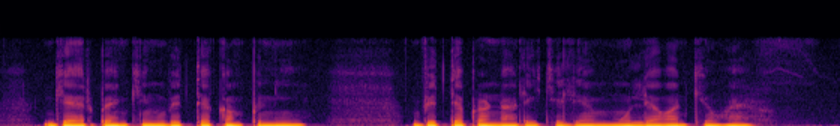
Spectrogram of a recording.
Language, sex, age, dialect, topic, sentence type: Hindi, male, 18-24, Hindustani Malvi Khadi Boli, banking, question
